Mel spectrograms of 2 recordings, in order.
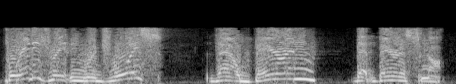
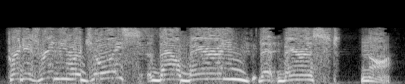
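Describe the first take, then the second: First: It is read slowly. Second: It is read at a normal pace.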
